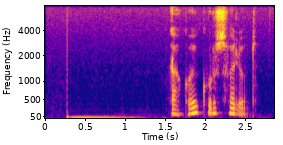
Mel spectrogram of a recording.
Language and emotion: Russian, neutral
